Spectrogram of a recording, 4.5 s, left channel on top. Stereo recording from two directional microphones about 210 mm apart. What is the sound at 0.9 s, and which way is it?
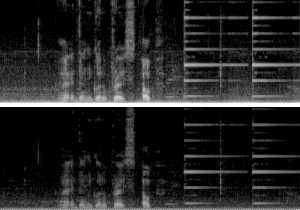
Speech, 10° left (ahead or behind).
